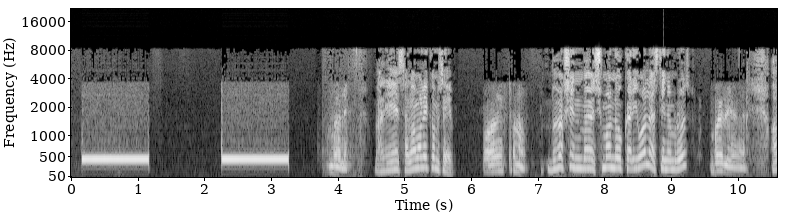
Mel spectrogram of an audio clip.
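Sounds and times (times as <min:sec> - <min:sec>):
telephone ringback tone while placing a call: 0:00.2 - 0:01.2, 0:02.2 - 0:03.3
speech: 0:03.8 - 0:10.5.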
